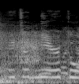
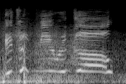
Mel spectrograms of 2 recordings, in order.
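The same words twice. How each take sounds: First: Said in the usual way. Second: High ecstatic shriek; shrieking jackpot winner. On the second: Pretend. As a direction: scream it like you won the lottery. Shrieking over fireworks.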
